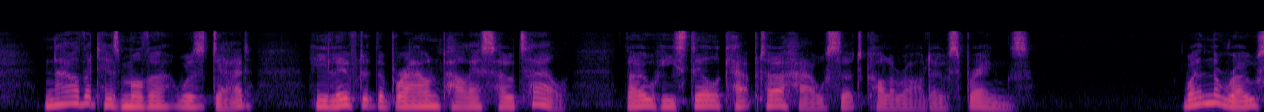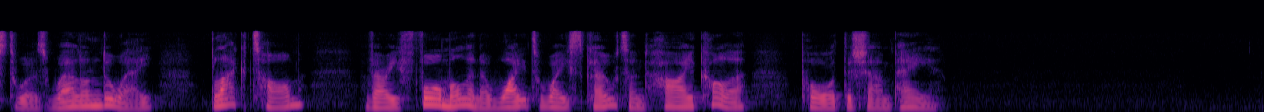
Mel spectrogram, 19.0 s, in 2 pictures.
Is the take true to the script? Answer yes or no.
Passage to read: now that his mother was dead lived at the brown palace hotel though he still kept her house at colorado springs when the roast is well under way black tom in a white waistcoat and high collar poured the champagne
no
